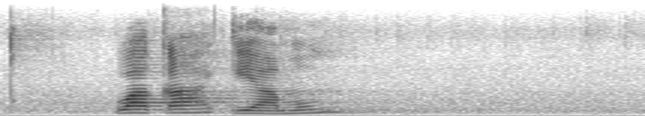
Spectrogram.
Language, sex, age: Northern Sotho, female, 20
